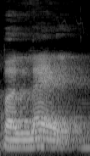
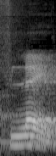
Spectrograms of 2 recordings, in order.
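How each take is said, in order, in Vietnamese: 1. Một nguyên âm được thêm vào giữa p và l. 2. Từ này bắt đầu bằng âm giống f. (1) "lại đọc thêm một âm tiết nữa" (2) "các bạn lại đọc là flay"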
